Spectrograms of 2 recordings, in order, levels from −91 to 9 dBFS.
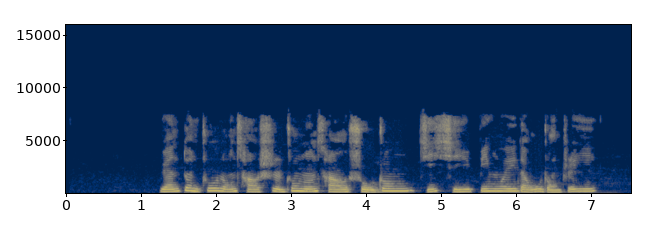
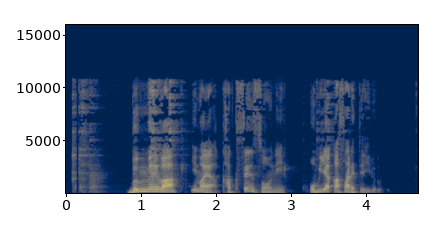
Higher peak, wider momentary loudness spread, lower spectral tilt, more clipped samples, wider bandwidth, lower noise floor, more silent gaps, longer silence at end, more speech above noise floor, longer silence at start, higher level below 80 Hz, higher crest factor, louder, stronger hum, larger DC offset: about the same, -4 dBFS vs -2 dBFS; second, 5 LU vs 21 LU; about the same, -5.5 dB/octave vs -5 dB/octave; neither; second, 7.8 kHz vs 11.5 kHz; first, -75 dBFS vs -52 dBFS; neither; about the same, 0.45 s vs 0.55 s; first, 58 dB vs 29 dB; first, 1.25 s vs 0.1 s; first, -58 dBFS vs -66 dBFS; second, 14 dB vs 22 dB; first, -17 LUFS vs -23 LUFS; neither; neither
